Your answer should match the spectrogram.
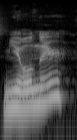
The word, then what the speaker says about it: Mjolnir: I love these movies, like the Thor movies, if only because Mjolnir.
